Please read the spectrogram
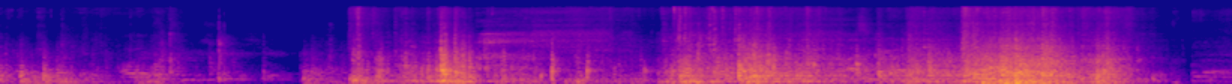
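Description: Bags of duck decoys being handled and loaded, rustling and clattering in irregular bursts, with a sharp knock about four seconds in and a long, loud stretch of clattering near the end.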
